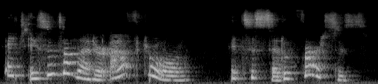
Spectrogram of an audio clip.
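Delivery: anxious little rabbit pleading to the king. A narrator's reading. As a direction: squeak it out in a flustered hurry.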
